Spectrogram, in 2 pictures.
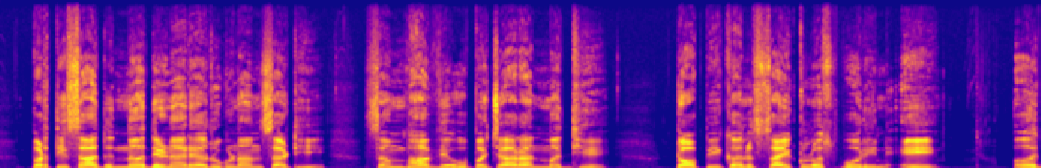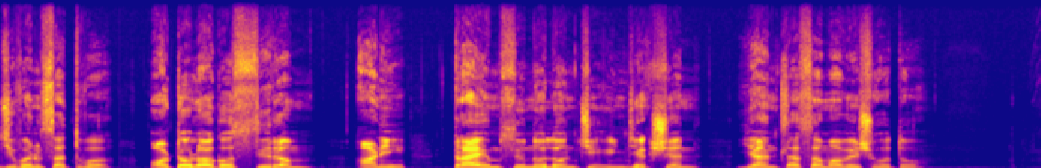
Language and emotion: Marathi, neutral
